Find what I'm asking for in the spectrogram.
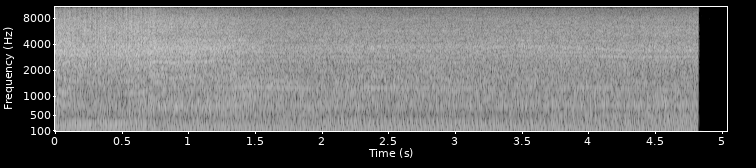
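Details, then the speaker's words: ZT200 zero-turn mower, new PTO switch fitted, deck engaged: engine note drops sharply and drones heavily loaded; deck spindles seized so nothing turns, clutch probably slipping; wiggling later freed it. Cause suspected, not confirmed. "okay we could hear it load the engine down probably slipping that clutch like crazy because it wouldn't turn"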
